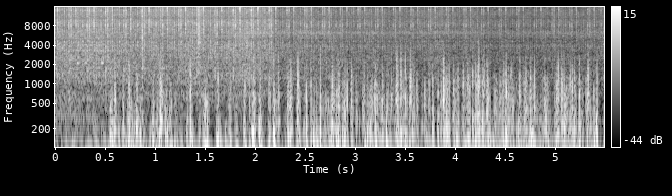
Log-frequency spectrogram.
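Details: 2006 Ford F-150 idling at about 625 rpm, hot after 45 minutes of driving at about 109 degrees, visibly shaking; low, uneven idle with irregular thumps and a loping beat; rough idle, cause not pinned down.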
